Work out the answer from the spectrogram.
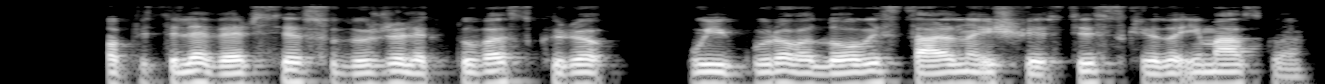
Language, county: Lithuanian, Panevėžys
